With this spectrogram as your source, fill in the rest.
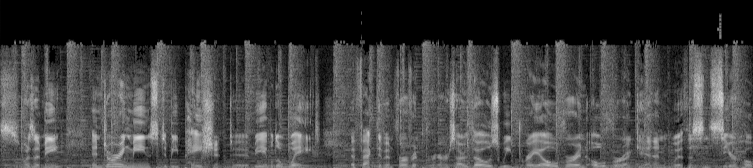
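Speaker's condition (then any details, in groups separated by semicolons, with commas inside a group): No condition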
